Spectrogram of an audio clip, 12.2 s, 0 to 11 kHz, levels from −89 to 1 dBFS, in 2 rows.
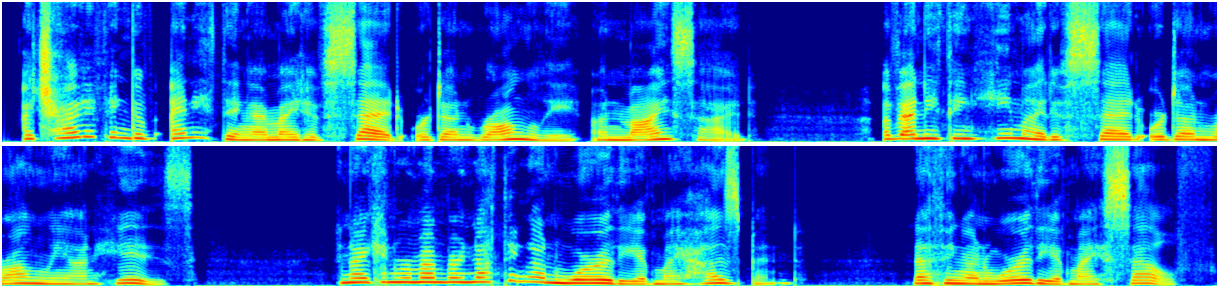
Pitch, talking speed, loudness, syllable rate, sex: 255 Hz, 195 wpm, -18 LUFS, 5.7 syllables/s, female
